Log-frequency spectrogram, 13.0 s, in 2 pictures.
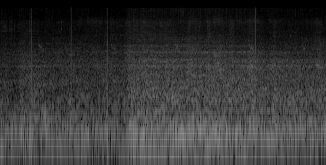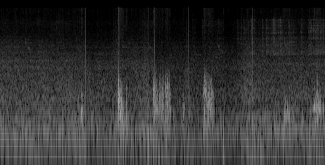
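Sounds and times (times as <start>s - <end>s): steel wheels rumbling on rail: 0.0s - 13.0s
faint clicks: 8.1s - 13.0s.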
